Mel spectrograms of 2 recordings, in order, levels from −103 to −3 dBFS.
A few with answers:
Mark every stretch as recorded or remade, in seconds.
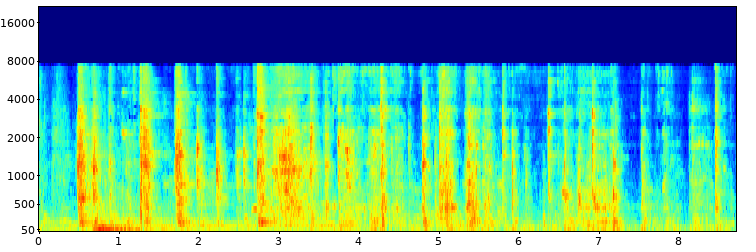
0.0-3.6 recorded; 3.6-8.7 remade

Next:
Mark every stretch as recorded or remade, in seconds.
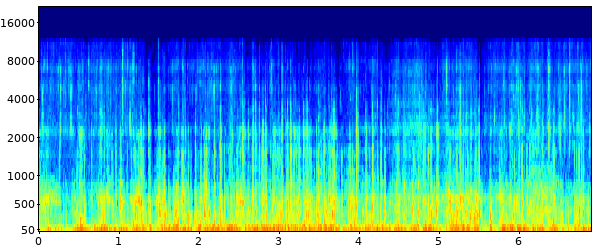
0.0-1.9 recorded; 1.9-3.4 remade; 3.4-6.9 recorded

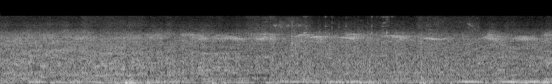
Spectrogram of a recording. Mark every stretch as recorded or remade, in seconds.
0.0-2.7 remade; 2.7-4.8 recorded; 4.8-5.5 remade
